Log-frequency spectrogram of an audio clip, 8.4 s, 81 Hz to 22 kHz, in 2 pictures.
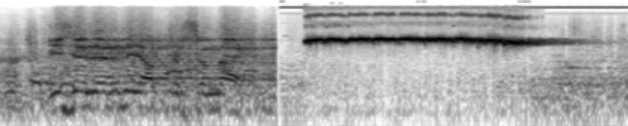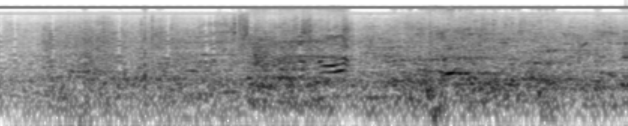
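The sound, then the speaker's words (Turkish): Busy ambience at platform 11 of a train station, where workers leave by evening train for Germany: a dense crowd murmurs and chatters throughout, cut by one long, piercing whistle near the start before the hubbub carries on. “11. Peron.”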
